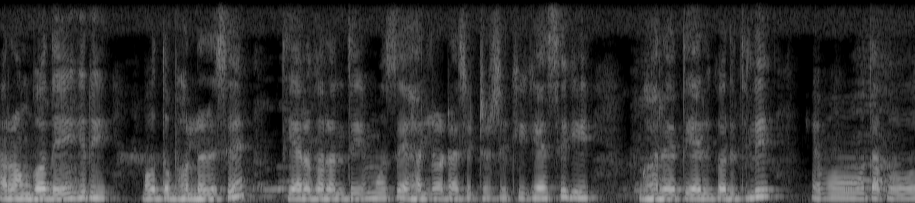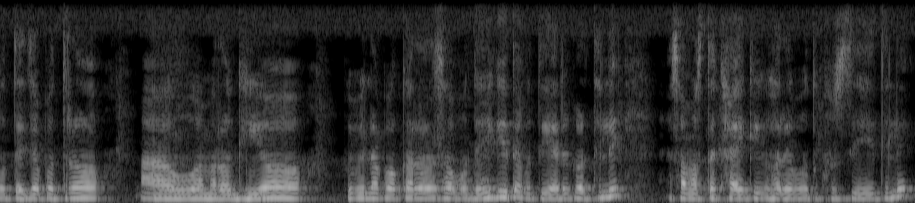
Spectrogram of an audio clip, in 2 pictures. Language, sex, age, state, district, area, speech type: Odia, female, 60+, Odisha, Khordha, rural, spontaneous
